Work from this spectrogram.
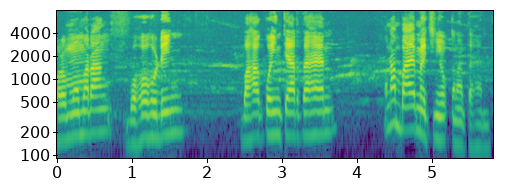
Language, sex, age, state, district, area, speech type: Santali, male, 45-60, Jharkhand, Bokaro, rural, spontaneous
